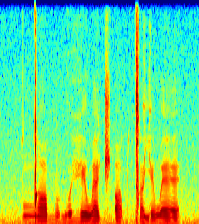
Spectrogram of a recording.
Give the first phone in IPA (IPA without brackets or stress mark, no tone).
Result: ŋ͡ǃ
